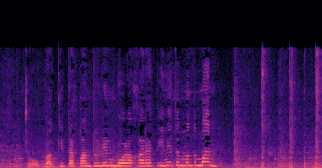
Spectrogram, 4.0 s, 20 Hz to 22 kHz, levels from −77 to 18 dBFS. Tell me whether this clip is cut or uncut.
uncut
